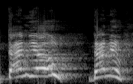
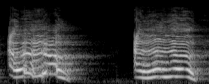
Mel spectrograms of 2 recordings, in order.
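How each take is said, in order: First: High, loud shout of the name. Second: High, loud garbled yell; changing, frozen voice. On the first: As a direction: yell out to his kid across the pitch. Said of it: "So he's running and spraying, shouting". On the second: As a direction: shout the name through a numbed, frozen mouth. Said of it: "you can hear his voice changing". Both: Retold or imitated.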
